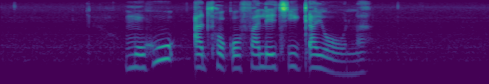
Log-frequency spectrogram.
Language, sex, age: Northern Sotho, female, 23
